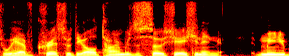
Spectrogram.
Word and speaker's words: Alzheimer's: I like to say, remember all's fair. Alzheimer's,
